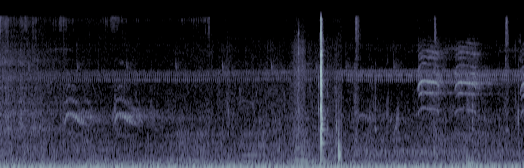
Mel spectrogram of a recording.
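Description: Birds calling: a couple of short chirps about a second in, then a quick run of repeated clear, arching calls near the end. A single sharp click about three seconds in is the loudest moment, over a faint steady high whine and a low rumble.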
